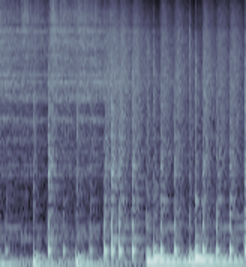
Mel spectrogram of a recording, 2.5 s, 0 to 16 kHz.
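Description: Drum kit played in a busy groove of snare strokes, bass drum and cymbals. The snare is a black Galaxy Ludwig Acrolite LM404 with a 5x14 aluminum shell, tuned high. A deep, sustained low note comes in about halfway.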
